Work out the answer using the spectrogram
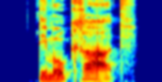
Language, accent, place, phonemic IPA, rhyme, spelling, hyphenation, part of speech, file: German, Germany, Berlin, /demoˈkʁaːt/, -aːt, Demokrat, De‧mo‧krat, noun, De-Demokrat.ogg
- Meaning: democrat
